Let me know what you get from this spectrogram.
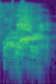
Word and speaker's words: Poirot: Poirot, is that correct? – Poirot.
